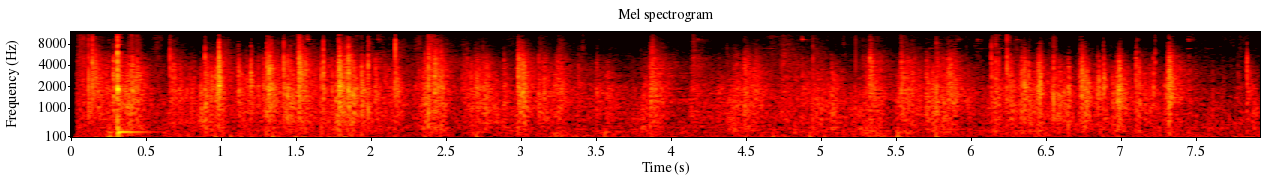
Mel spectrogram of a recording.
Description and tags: session 3 LBFR Mardoché & Melvin [5]
Here are the recordings after a hunting sounds made in all the school. Trying to find the source of the sound, the place where it was recorded...
france, labinquenais, rennes, sonisnaps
